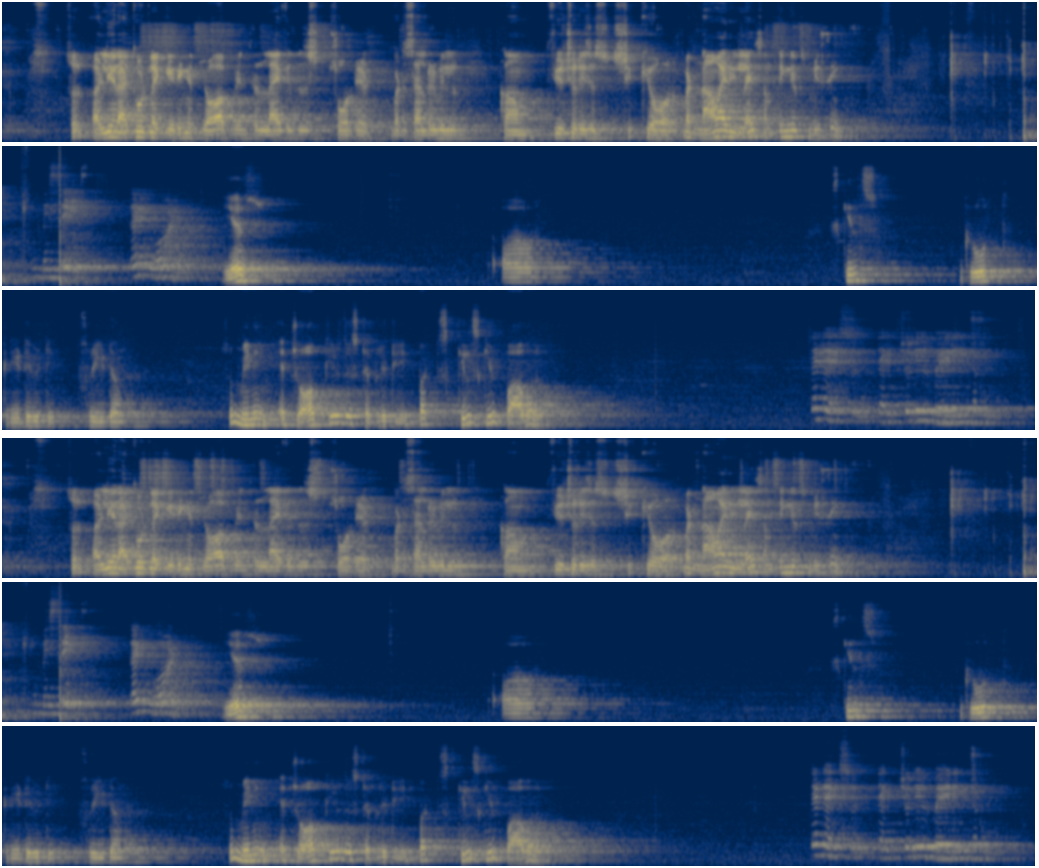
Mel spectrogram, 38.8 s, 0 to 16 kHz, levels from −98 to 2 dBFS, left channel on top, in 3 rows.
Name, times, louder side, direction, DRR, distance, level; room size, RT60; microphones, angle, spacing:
voice 1, 0.8-5.7 6.2-10.5 15.7-16.2 19.2-19.6 23.5-23.8 25.0-25.4 25.9-26.6 27.0-27.4 28.7-31.2 31.6-32.7, left 3 dB, 50° left, 9 dB, 1.0 m, -31 dB
voice 2, 1.7-2.1 2.4-2.7 3.9-4.0 9.6-10.0 13.3-14.0 14.5-15.1 36.0-38.2, right 2 dB, 20° right, -3 dB, 7.2 m, -46 dB
30.0 x 12.5 x 7.4 m, 2.2 s
head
